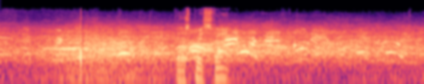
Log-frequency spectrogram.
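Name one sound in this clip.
A stadium crowd cheers loudly and then settles.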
